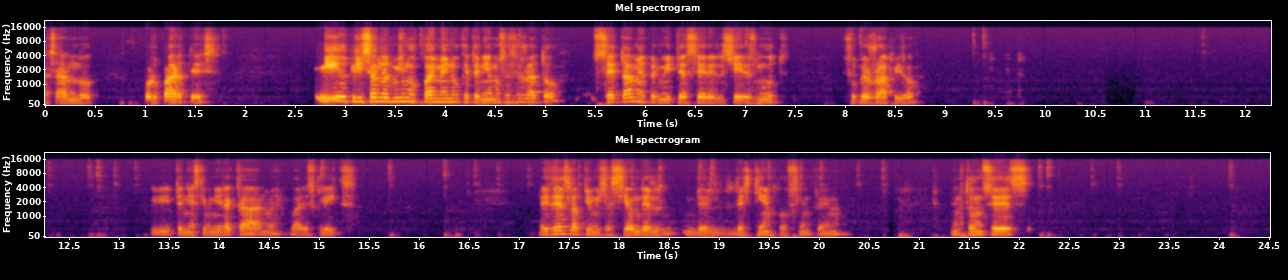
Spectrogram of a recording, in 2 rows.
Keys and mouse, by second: 5.4 z, 14.0-17.2 drag, 18.9-20.8 drag, 21.7 Tab, 24.0 click.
